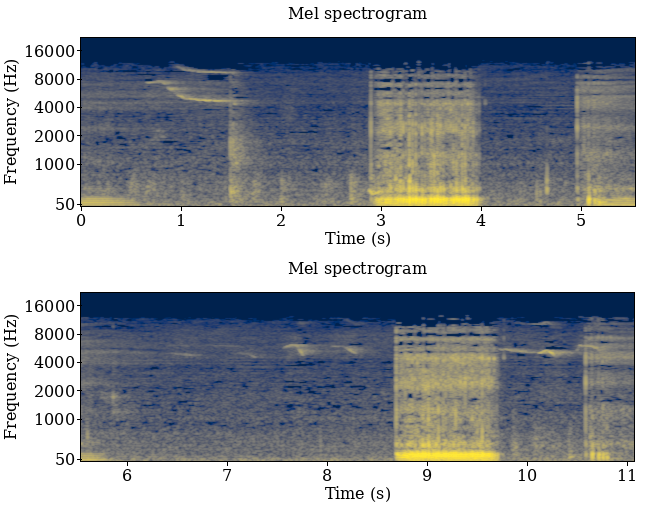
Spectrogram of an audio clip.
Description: dog snoring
